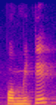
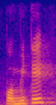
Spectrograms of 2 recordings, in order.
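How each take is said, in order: The two takes are said the same way.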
